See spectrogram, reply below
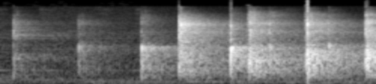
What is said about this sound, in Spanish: Aplauso, aplausos. Aplauso cerrado.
